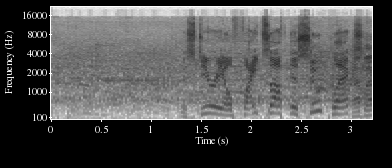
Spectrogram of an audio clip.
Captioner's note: crowd chatter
